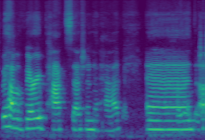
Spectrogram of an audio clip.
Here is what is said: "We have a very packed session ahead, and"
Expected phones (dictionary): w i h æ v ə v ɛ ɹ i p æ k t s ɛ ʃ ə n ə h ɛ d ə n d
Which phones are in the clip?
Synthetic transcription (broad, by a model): w i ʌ v ə v ɛ ɹ i p æ k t s ɛ ʃ ə n ə h ɛ d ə n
